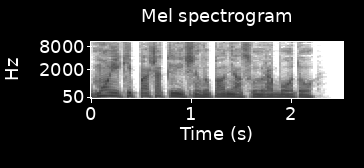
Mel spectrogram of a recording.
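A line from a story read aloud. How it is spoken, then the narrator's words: Sharp interruption. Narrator (Russian): резко перебил он меня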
